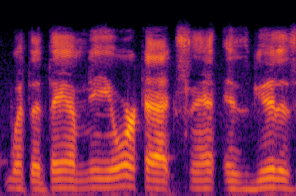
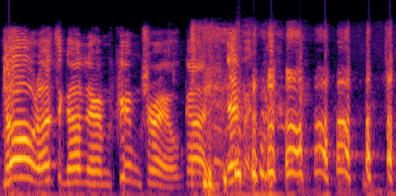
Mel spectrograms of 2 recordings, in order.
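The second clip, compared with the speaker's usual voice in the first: higher, louder, dragged-out angry outburst; mock chemtrail rant; 11 semitones higher, 7 dB louder, slower than usual. Imitating the friend yelling about a chemtrail in the sky. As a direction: ham up the conspiracy nut's outrage.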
